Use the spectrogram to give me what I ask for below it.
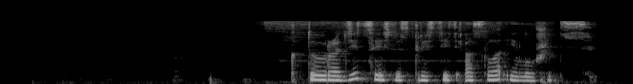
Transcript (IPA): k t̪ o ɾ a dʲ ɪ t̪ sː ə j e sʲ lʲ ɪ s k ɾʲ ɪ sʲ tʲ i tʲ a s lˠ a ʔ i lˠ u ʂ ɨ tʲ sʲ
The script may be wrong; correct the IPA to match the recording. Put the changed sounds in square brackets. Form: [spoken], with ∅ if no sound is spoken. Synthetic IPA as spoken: k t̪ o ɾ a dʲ [i] t̪ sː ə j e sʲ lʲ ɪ s k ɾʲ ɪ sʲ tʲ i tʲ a s lˠ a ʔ i lˠ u ʂ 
